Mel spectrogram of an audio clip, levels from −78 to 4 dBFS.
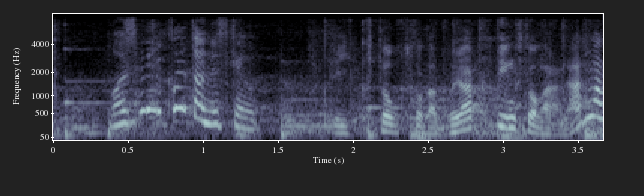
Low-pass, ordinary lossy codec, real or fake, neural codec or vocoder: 7.2 kHz; Opus, 64 kbps; fake; codec, 16 kHz, 2 kbps, FunCodec, trained on Chinese and English, 25 frames a second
